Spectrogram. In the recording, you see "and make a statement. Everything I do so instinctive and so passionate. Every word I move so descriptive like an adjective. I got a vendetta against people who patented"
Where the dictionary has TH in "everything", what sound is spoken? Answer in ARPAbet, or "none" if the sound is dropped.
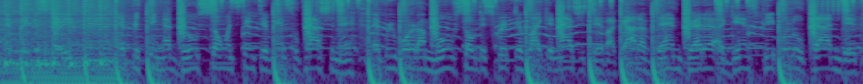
TH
